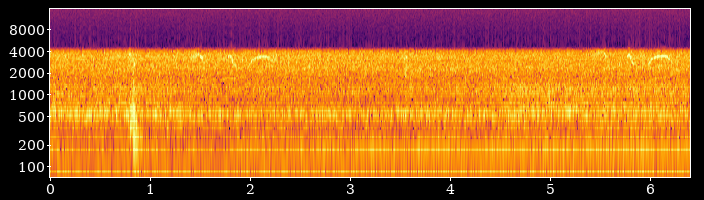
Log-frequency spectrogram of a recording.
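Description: Steady outdoor background hum with a few short, high chirps from small birds, in pairs at about one and a half seconds and again near the end. A single soft knock about a second in is the loudest sound.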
